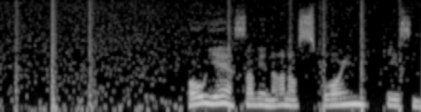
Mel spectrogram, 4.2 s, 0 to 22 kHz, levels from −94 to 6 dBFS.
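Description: From start to finish, overdone noise removal affects the speech. A suppressor set too hard has gated away individual frequency bands near its noise estimate, taking the quiet parts of the voice with them. The background drops and breaks up into twinkling specks. On a spectrogram, scattered isolated dots fill the gaps, and speech harmonics look patchy and eroded.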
